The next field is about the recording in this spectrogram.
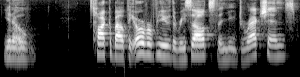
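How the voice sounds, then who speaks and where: A middle-aged woman, an invited webinar speaker, gives a conference presentation in a room, halting as she talks and often restarting and repeating words. Her voice is light, medium-pitched, with a darkish tone.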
